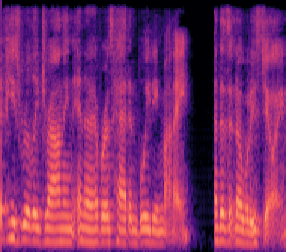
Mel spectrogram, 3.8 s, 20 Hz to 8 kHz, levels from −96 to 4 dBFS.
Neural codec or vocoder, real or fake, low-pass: codec, 16 kHz, 1 kbps, X-Codec, WavLM features, trained on Multilingual LibriSpeech; fake; 7.2 kHz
